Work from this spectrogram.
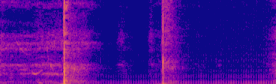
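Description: Two sharp, isolated hand claps about two-thirds of a second apart, fairly quiet and close, heard during a church prayer meeting with no talking.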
